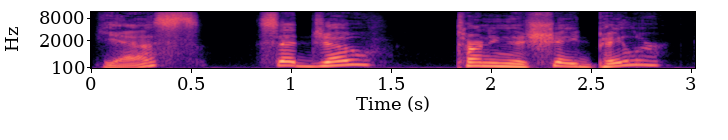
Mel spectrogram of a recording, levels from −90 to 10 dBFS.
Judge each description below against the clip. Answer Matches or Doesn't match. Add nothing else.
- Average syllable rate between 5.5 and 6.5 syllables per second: Doesn't match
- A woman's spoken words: Doesn't match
